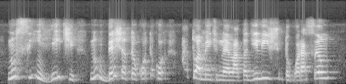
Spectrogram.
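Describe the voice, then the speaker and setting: With an animated tone, a woman speaks in very wide pitch swings. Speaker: pastor. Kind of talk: sermon.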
